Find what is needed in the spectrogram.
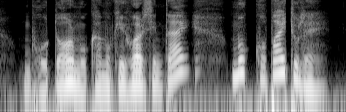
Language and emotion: Assamese, fearful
